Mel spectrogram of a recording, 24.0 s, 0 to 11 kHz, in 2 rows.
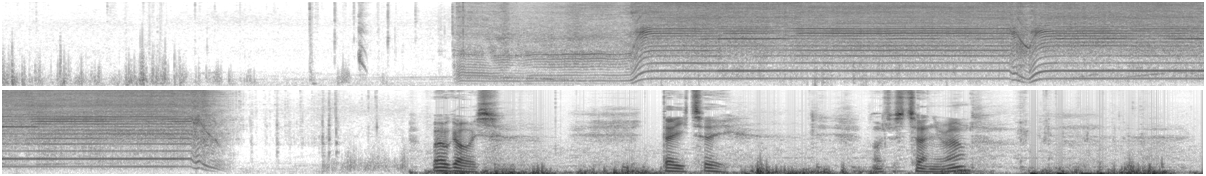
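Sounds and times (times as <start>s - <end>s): electric chainsaw motor whining: 4.4s - 14.6s.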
